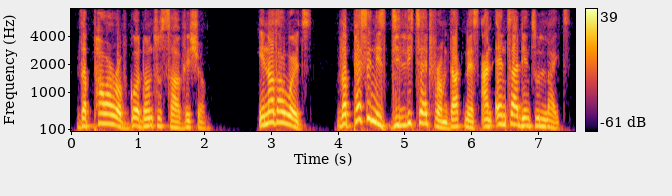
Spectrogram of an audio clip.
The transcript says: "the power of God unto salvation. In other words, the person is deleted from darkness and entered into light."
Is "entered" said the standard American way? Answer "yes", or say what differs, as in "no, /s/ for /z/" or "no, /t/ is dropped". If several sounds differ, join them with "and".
yes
